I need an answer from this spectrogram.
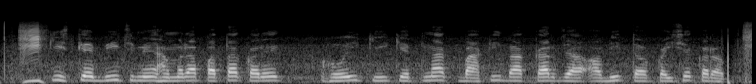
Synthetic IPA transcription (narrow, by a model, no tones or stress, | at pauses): kiskebit͡ʃmeɦəmɾapət̪akəɾe | ɦoikiket̪nakbakibakːaɾd͡ʒaʔəbʱit̪əkːəɪsekəɾəb̚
